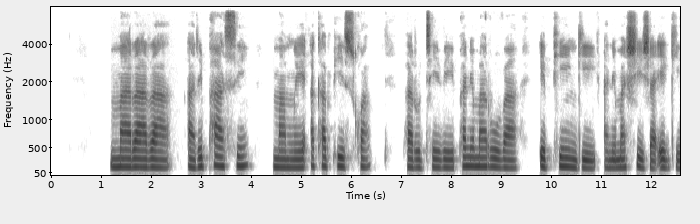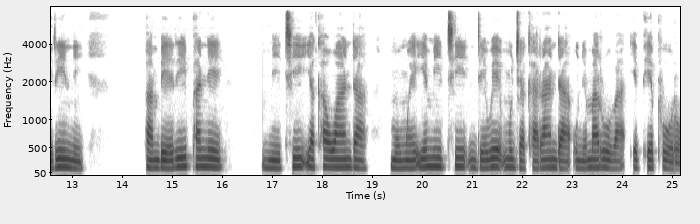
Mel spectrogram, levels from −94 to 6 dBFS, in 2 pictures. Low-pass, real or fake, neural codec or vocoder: 7.2 kHz; real; none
